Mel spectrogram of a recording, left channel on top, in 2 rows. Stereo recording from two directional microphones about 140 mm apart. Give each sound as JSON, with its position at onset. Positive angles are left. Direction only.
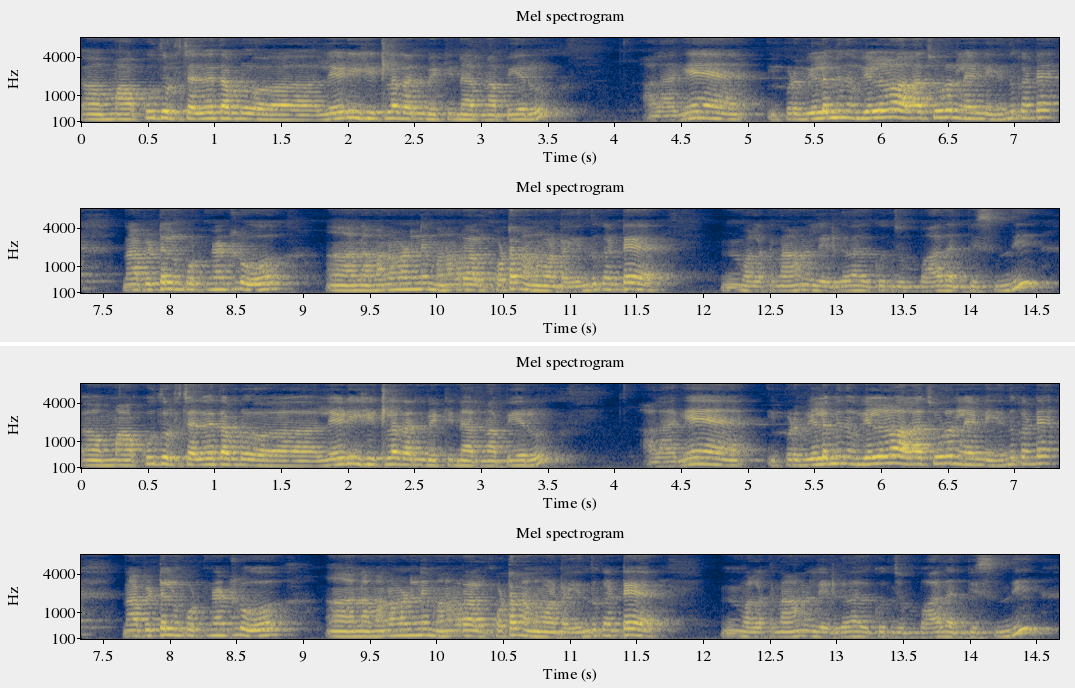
{"t": 0.0, "sound": "speech", "side_deg": 20}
